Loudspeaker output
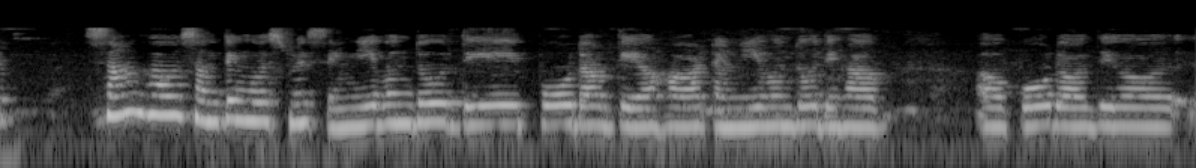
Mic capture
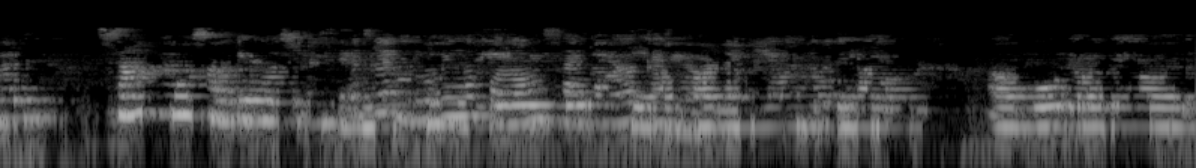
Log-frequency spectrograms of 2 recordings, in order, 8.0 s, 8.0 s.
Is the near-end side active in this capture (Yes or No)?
Yes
